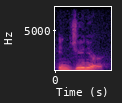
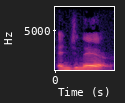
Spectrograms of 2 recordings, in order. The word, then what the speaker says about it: engineer: right pronunciation that's why when you say engineer that's a wrong pronunciation it's engineer the right one the last one is the syllable that is supposed to be stressed it's not ingenious it's ng nair you see i'm raising my pitch engine there uh similarly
